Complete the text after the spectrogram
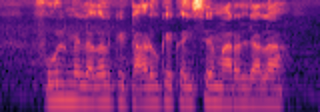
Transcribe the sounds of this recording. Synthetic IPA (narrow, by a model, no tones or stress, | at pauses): pʰuːlmẽlɐɣəlkiʈaːɽukekɐisemaːɾəld͡ʒaːlaː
